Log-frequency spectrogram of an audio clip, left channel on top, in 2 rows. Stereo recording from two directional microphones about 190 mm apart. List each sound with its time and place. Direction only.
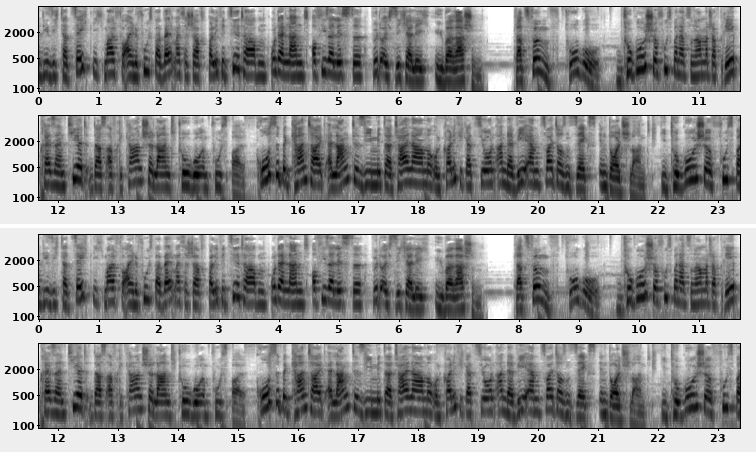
1.1 s speech: 25° left (ahead or behind)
